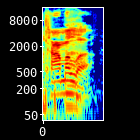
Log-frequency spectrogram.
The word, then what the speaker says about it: Kamala: Kamala. – Like, okay. Comma and then La. – Kamala.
